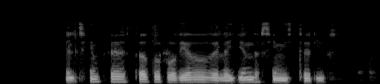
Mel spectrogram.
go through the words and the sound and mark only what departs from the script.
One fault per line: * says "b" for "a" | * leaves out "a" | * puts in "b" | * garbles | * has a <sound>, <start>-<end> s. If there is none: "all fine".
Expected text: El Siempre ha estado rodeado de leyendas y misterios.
all fine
